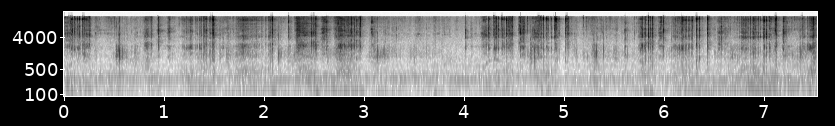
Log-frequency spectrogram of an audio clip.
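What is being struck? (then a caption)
Soap bar scraped with a blade. A black snap-off utility blade scrapes and shaves a solid, rectangular, olive-green dry soap bar held in the hand into fine, crumbly shavings, sped up to double speed. Dense, bright, crackling scrapes and rasps come in quick, overlapping strokes over a faint low rumble.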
